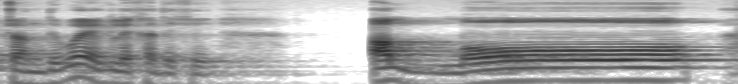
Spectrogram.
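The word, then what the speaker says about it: الله: এটিকে আল্লাহ শব্দ বলে। আল্লাহ শব্দের ডাইনে জবর হলে আল্লাহ শব্দের লামকে মোটা করে পড়তে হয়, জবরে আকার পড়া যাবে না।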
